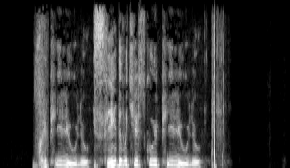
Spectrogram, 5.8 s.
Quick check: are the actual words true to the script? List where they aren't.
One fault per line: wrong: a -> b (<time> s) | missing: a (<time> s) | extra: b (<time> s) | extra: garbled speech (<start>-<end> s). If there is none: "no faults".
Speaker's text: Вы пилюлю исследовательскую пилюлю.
no faults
